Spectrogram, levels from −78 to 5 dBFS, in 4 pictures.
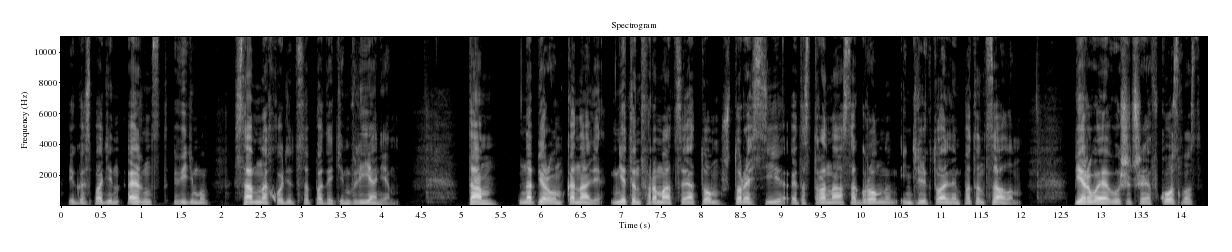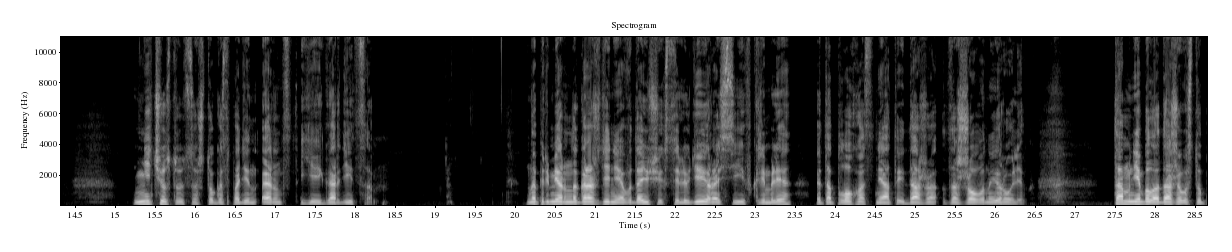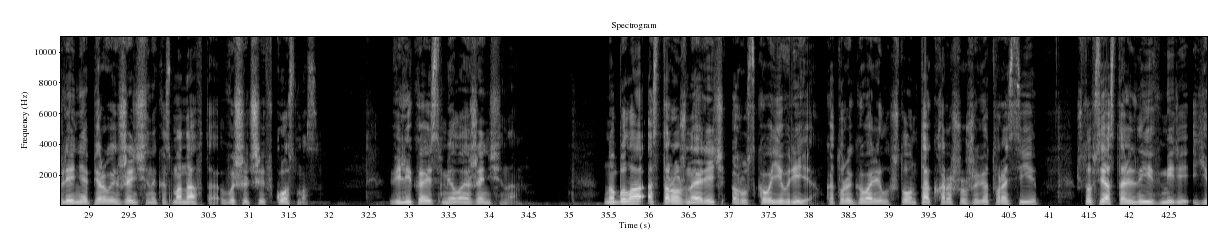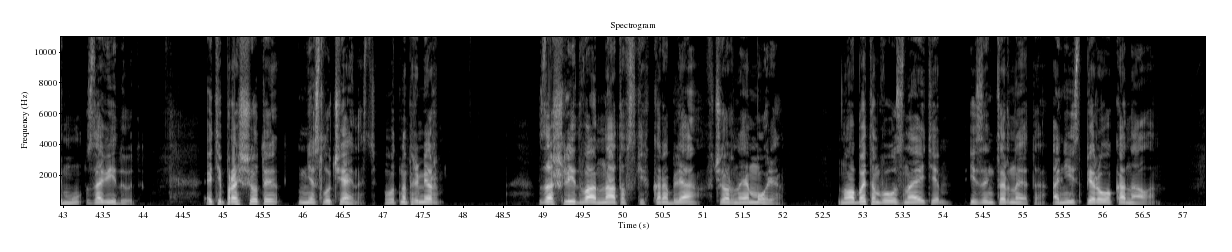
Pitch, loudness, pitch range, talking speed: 110 Hz, -20 LUFS, 100-125 Hz, 115 wpm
